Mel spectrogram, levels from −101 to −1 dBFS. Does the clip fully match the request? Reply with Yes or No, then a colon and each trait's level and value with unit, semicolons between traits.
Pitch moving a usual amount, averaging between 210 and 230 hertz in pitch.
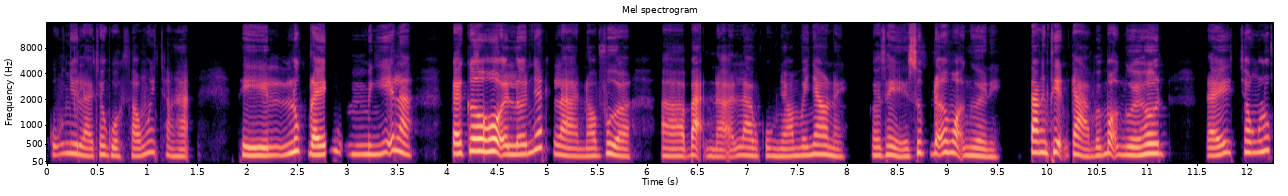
Yes: average, 4.7 semitones; high, 225 Hz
